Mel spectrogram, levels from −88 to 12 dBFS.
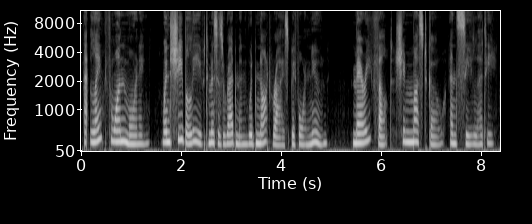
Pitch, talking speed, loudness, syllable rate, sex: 220 Hz, 155 wpm, -17 LUFS, 4.2 syllables/s, female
